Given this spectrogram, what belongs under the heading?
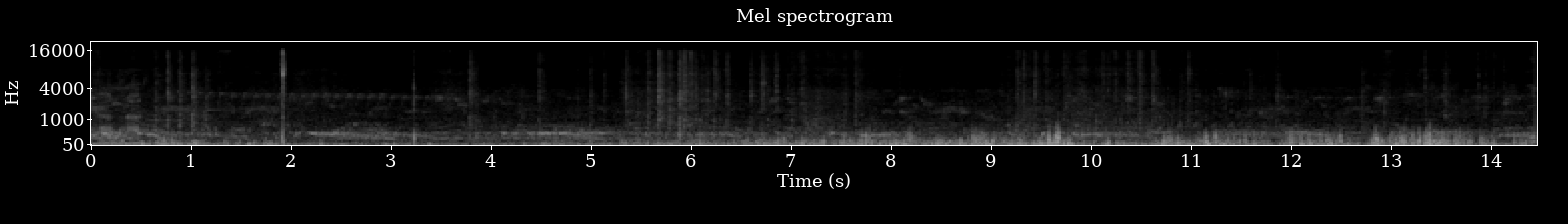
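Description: Chino Frans pigeons kept at a home loft in Sargodha, Pakistan, coo repeatedly at close range amid light rustling and movement, with occasional human talk mixed in.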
